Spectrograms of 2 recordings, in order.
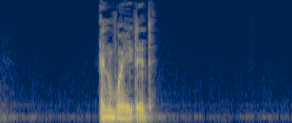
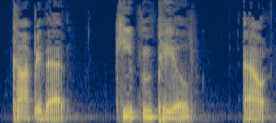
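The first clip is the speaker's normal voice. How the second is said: gravelly Southern radio sign-off; Southern accent; 4 semitones lower than usual. A narrator's reading. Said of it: "Southern accent".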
